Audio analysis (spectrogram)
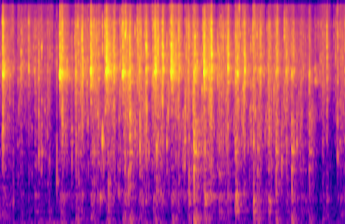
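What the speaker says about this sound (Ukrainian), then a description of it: "Тепер я вливаю яйця у миску і буду все збивати вінчиком." Hand whisk beating eggs with a pinch of salt in a bowl, brisk rhythmic metallic clicks and scrapes of wire against the bowl, close and continuous with no talking.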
